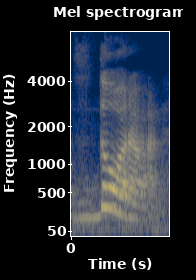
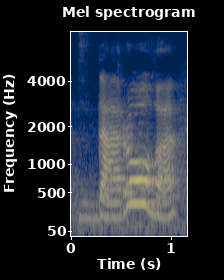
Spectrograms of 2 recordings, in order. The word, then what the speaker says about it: здорово: And make sure that you put the stress in the right position, because здорово on the first syllable, здорово means great, but здорово means hello, and a lot of guys usually use this.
